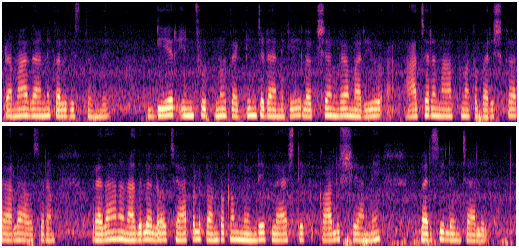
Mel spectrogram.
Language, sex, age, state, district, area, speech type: Telugu, female, 60+, Andhra Pradesh, Vizianagaram, rural, spontaneous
